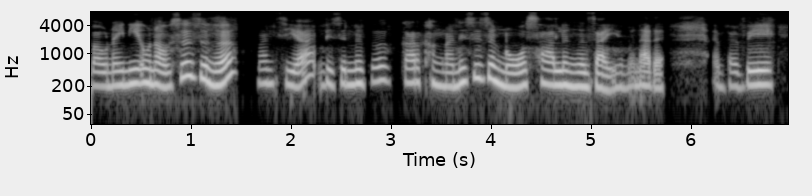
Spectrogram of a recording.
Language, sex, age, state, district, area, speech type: Bodo, female, 30-45, Assam, Udalguri, urban, spontaneous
